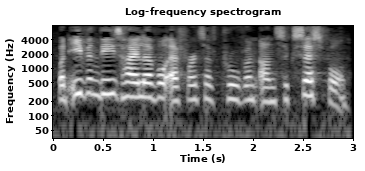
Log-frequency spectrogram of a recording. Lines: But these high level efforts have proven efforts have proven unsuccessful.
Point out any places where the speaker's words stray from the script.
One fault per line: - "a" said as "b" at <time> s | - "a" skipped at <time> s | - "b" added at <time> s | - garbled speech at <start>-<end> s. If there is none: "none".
- "even" added at 0.2 s
- "efforts have proven" skipped at 2.1 s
